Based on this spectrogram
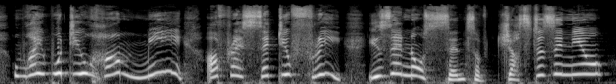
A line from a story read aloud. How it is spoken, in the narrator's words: The man was taken aback and exclaimed in disbelief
